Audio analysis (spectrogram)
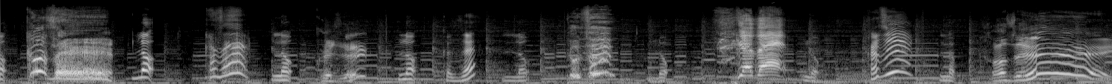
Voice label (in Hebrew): קול מצחיק; היפופוטם; hipo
